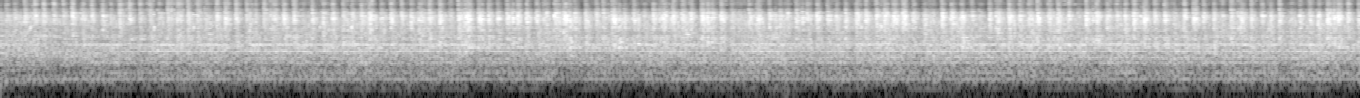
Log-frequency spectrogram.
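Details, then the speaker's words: Hay rake set too low while raking thin fescue/orchard grass behind a tractor: constant scraping rattle with light clicks about once a second as tines catch the ground, flex into other bars and click off; rake tines scraping ground. "Raking the ground a little more than I want to. You can hear it. It's moving the tines on the rake there now. It's hitting into the other bars and clicking off the ground."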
